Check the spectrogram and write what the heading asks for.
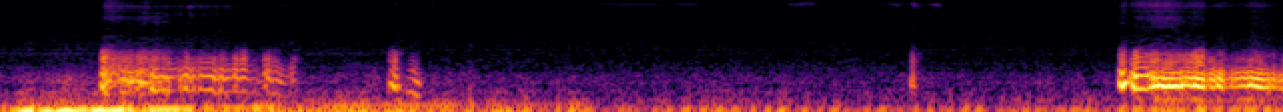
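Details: Sleeping Pomeranian dog snoring on a bed with its eyes open: soft, low, rattling snores in short bouts with quiet gaps between them.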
